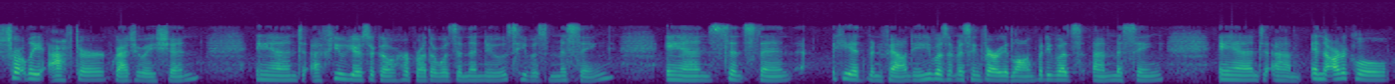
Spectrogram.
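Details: Adult woman speaking; ordinary speech.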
